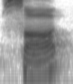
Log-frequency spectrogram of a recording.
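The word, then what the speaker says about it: ص: Again, Saad, we pronounce it as a deep S or thick S, sa, sa.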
